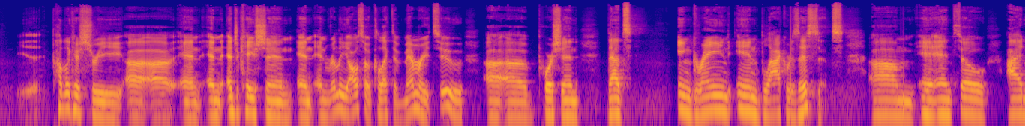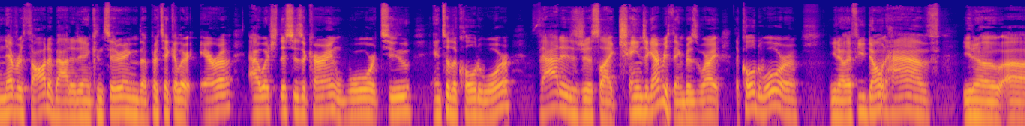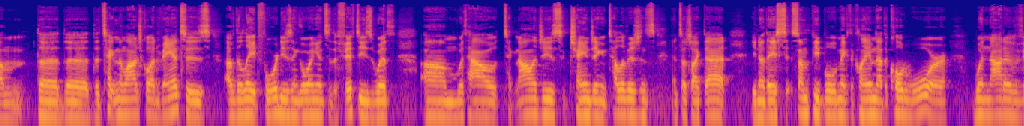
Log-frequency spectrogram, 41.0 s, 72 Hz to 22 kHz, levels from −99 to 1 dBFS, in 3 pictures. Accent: American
